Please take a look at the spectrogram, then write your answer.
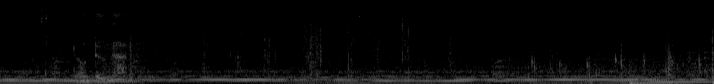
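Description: Horse hooves clip-clop at a steady walking pace in the video game Red Dead Redemption 2, heard over a sustained tonal drone with voices talking throughout.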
